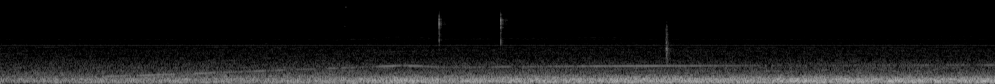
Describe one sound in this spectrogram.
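Jet engines whine and rumble, rising in pitch as they spool up.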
